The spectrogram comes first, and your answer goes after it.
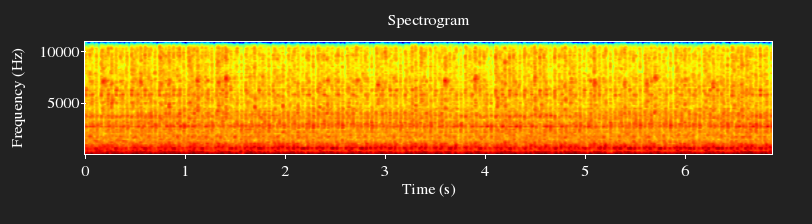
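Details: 1988 Harley FXR V-twin after lifter-noise repair (pushrod adjustment, cam change); steady even idle with deep regular lope, lifters quiet with no top-end ticking; normal idle.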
